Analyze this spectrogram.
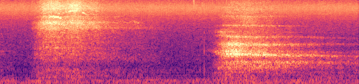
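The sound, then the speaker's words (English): Two deep breaths, quiet and airy. The first is brief and the second is longer and more sustained. “Let's take a deep breath.”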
